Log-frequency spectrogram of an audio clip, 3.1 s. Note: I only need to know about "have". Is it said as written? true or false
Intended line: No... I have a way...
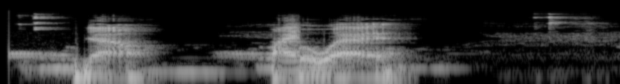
false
